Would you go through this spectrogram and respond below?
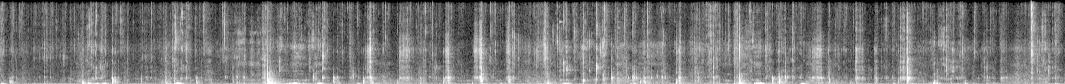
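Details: Dog named Max working on a beef rib indoors: steady wet mastication punctuated by scattered hard crunching bites, a few sharper snaps standing out, no voices.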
